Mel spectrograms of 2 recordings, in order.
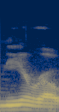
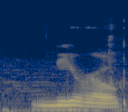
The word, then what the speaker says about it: Nero: came from okay and nero rhymes with zero that's the whole idea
